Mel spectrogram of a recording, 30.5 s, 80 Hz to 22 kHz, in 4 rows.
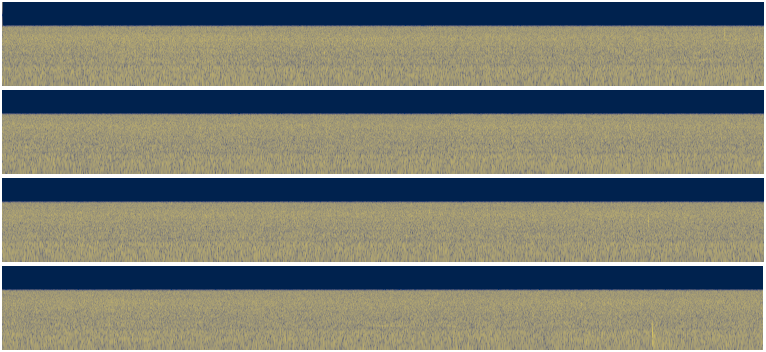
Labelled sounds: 26.5	26.9	humpback whale, 1.2 to 1.4 kHz

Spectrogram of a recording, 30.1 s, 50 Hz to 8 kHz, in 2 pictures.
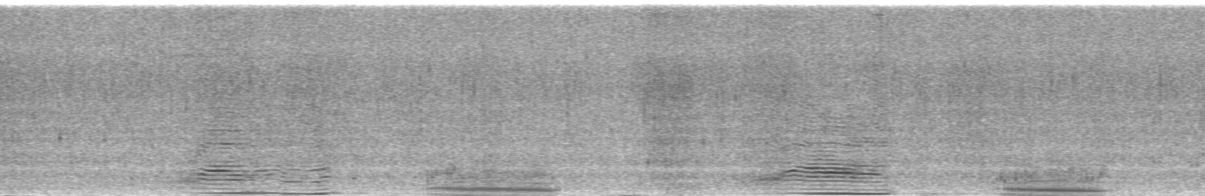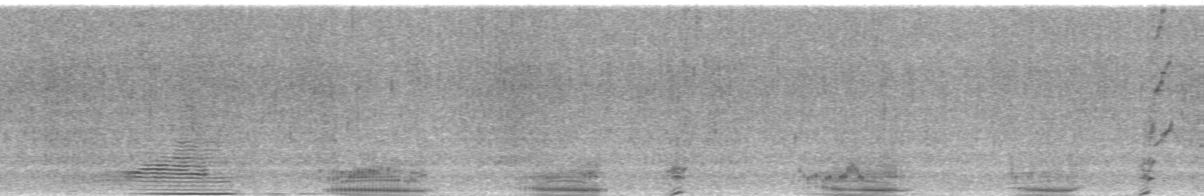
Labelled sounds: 2.5	3.1	humpback whale, 0.88 to 2.2 kHz
3.9	4.2	humpback whale, 1.1 to 1.2 kHz
5.4	5.7	humpback whale, 0.81 to 1.2 kHz
9.7	11.1	humpback whale, 0.84 to 1.4 kHz
16.5	17.7	humpback whale, 0.78 to 2.0 kHz
19.5	19.8	humpback whale, 0.97 to 1.2 kHz
23.4	23.7	humpback whale, 0.97 to 1.3 kHz
29.5	29.8	humpback whale, 2.1 to 3.1 kHz

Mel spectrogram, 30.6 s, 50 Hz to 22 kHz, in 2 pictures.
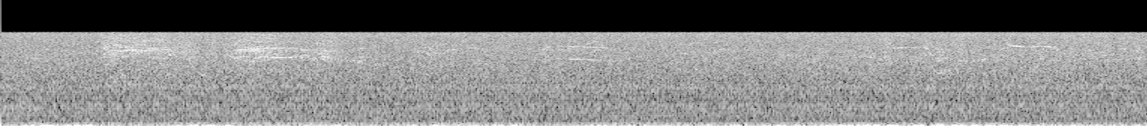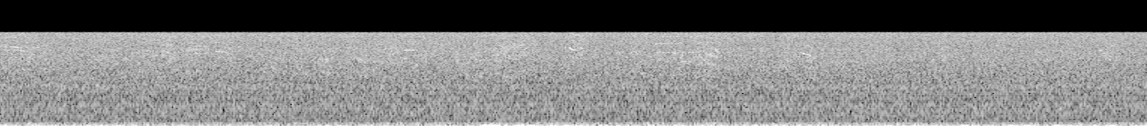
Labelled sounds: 1.4	2.3	Pacific white-sided dolphin, 4.0 to 4.6 kHz
3.1	4.0	Pacific white-sided dolphin, 3.2 to 4.7 kHz
7.4	8.1	Pacific white-sided dolphin, 3.1 to 5.1 kHz
11.9	12.2	Pacific white-sided dolphin, 4.6 to 4.9 kHz
13.4	14.1	Pacific white-sided dolphin, 4.7 to 5.2 kHz
19.9	20.1	Pacific white-sided dolphin, 3.1 to 3.5 kHz
24.0	24.3	Pacific white-sided dolphin, 5.1 to 5.4 kHz

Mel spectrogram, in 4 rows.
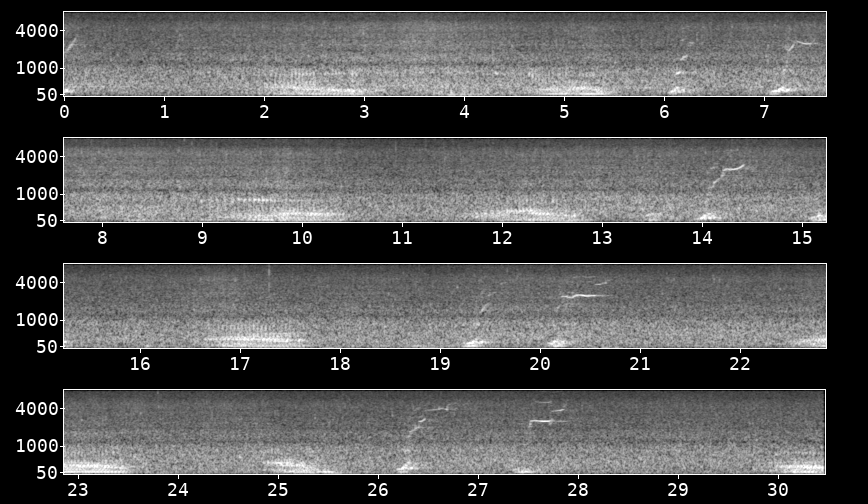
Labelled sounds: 7.3	7.6	humpback whale, 2.4 to 2.7 kHz
14.2	14.5	humpback whale, 2.3 to 3.0 kHz
20.2	20.7	humpback whale, 2.2 to 5.1 kHz
26.5	27.9	humpback whale, 2.2 to 4.1 kHz

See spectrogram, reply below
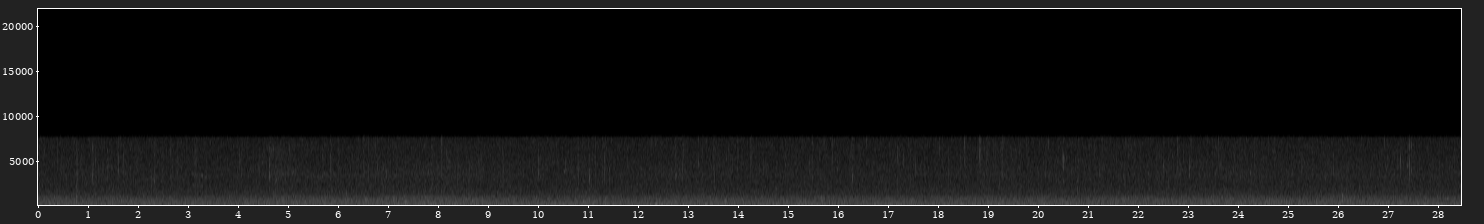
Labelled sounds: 3.1	3.3	Pacific white-sided dolphin, 3.2 to 3.6 kHz

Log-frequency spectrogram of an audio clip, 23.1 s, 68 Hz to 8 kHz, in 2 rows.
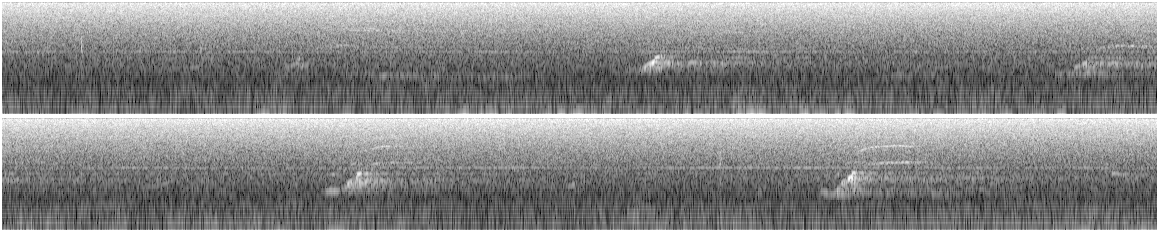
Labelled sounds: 11.1	11.4	humpback whale, 1.1 to 1.3 kHz
20.1	20.7	humpback whale, 1.1 to 2.5 kHz

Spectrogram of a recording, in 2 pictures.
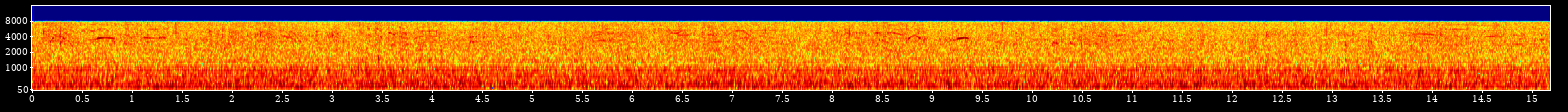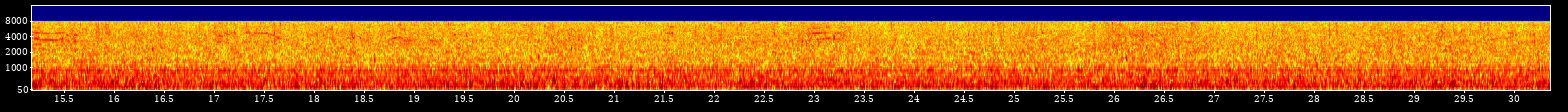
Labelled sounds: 0.6	1.4	Pacific white-sided dolphin, 3.4 to 4.0 kHz
6.3	6.6	Pacific white-sided dolphin, 5.0 to 5.5 kHz
8.7	9.0	Pacific white-sided dolphin, 3.5 to 4.3 kHz
13.8	14.4	Pacific white-sided dolphin, 4.3 to 5.7 kHz
15.1	15.5	Pacific white-sided dolphin, 3.3 to 5.0 kHz
17.3	17.6	Pacific white-sided dolphin, 4.2 to 4.9 kHz
23.0	23.2	Pacific white-sided dolphin, 3.4 to 3.8 kHz

